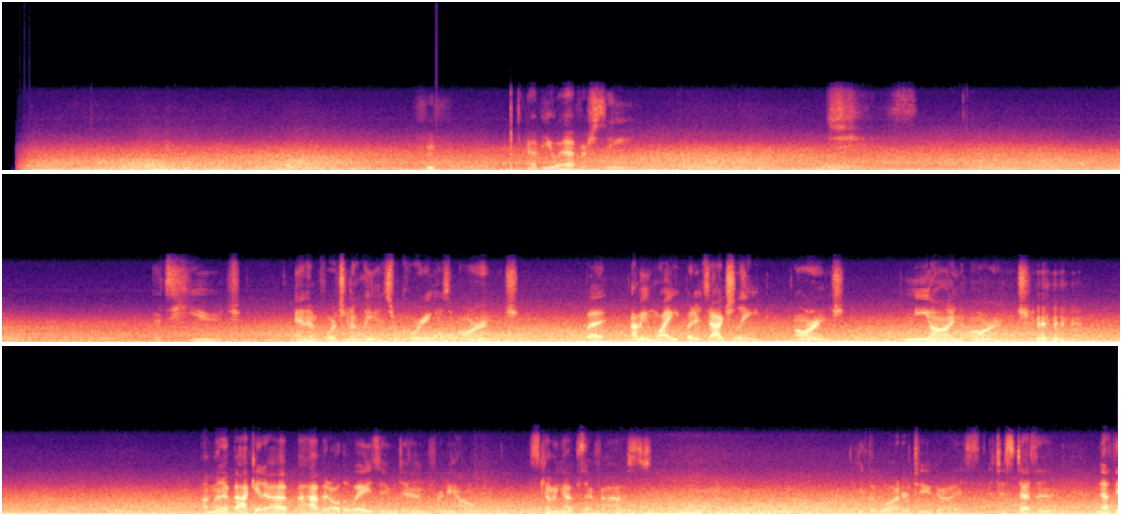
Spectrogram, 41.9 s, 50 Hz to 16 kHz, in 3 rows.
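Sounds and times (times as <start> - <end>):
rushing outdoor background noise: 0.2 - 41.9.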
